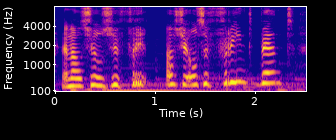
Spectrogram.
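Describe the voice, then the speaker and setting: Woman doing a shrill, proud talking mouse. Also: a little slow, fairly bright tone, soft background music. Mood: defiant. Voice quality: shrill, high. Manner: bold, pompous challenge.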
